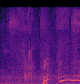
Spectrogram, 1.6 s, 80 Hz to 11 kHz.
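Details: Pug puppies at the breeder's, recorded 3 June 2011: a short, thin whine that rises and then holds a wavering tone for about half a second, after a brief soft squeak. The room is otherwise quiet.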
